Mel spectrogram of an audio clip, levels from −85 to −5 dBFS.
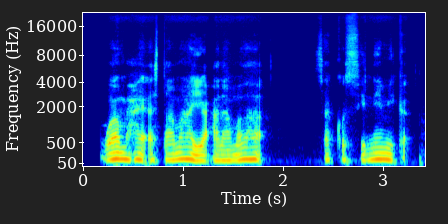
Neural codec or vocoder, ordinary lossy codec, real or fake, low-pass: codec, 44.1 kHz, 7.8 kbps, DAC; none; fake; none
